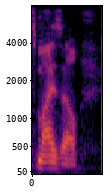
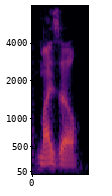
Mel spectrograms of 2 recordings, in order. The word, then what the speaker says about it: Mizell: And yeah, Mizell. Very common. – It's common. It's common to do that, but my last name people don't really screw up because it's pretty phonetically sound. But like I've heard people whose last names are spelled like S-M-I-T-H.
